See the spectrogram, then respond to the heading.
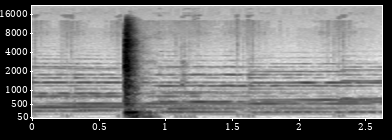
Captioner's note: door clicks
